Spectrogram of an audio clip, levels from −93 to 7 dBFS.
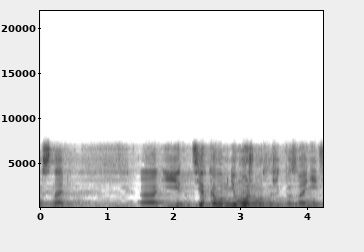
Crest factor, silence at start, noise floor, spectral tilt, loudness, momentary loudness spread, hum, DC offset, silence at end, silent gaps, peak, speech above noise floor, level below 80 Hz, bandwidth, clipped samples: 20 dB; 0 s; -48 dBFS; -0.5 dB/octave; -27 LUFS; 23 LU; none; under 0.1%; 0 s; none; -8 dBFS; 20 dB; -76 dBFS; 7.6 kHz; under 0.1%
